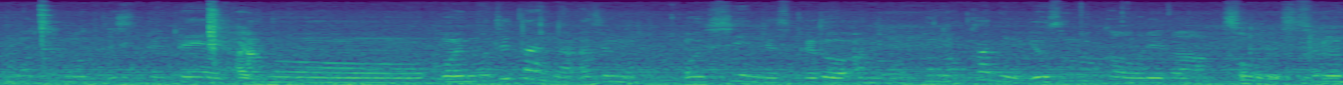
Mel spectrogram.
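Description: A young woman speaks with delight nearby.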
